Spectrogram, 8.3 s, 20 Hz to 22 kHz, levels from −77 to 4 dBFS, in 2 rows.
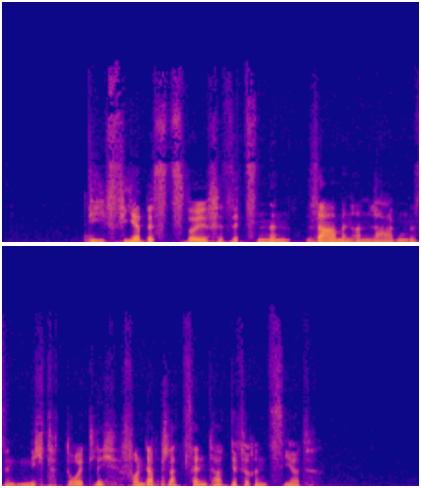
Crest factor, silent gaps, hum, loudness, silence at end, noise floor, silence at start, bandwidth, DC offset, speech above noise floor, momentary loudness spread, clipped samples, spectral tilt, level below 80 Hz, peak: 22 dB; none; none; -25 LUFS; 1 s; -65 dBFS; 0.85 s; 16.5 kHz; under 0.1%; 41 dB; 9 LU; under 0.1%; -5.5 dB/octave; -42 dBFS; -4 dBFS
